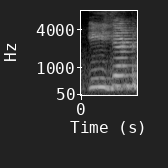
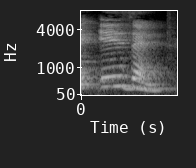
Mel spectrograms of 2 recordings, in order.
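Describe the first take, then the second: First: ईजेंट starting with an "ee" sound; wrong long-ee reading. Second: एजेंट starting with an "ay" sound; correct e reading. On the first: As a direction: open ईजेंट on "ee" as in "see". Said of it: "ईजेंट नहीं पढ़ोगे". (ईजेंट, शुरू में लंबी "ई") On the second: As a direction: open एजेंट on "ay" as in "day". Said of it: "पढ़ोगे". (एजेंट, शुरू में "ए" की आवाज़) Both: Shown as a demonstration.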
